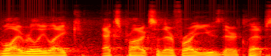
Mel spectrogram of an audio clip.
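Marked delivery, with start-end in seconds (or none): none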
